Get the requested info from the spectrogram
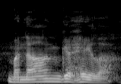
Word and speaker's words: Monongahela: I want to say McGonagall. That's not right. – Monongahela.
